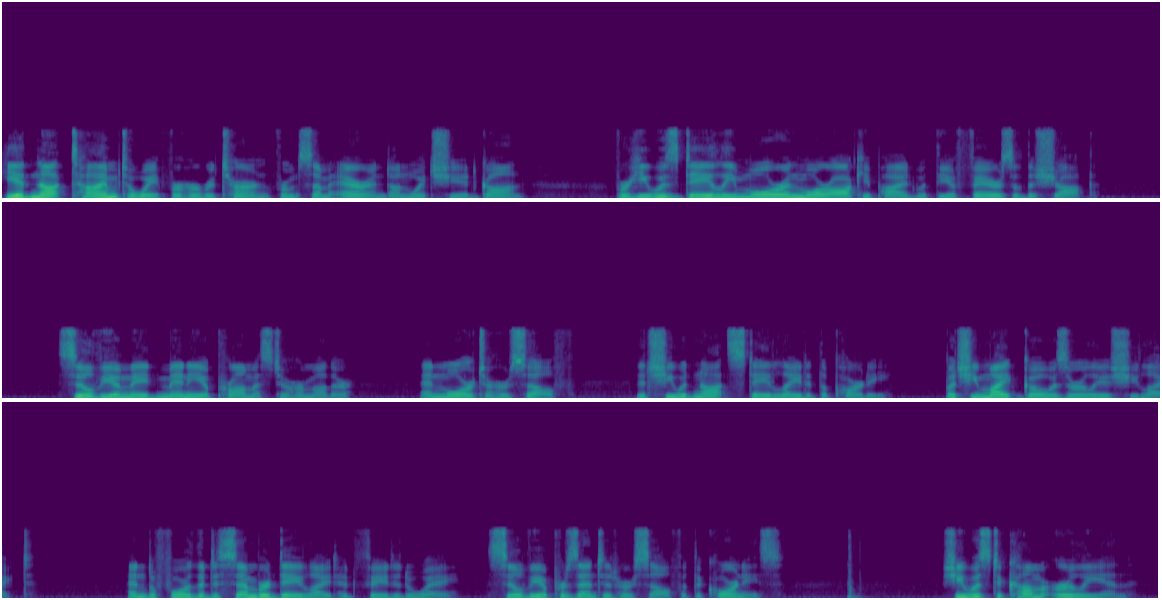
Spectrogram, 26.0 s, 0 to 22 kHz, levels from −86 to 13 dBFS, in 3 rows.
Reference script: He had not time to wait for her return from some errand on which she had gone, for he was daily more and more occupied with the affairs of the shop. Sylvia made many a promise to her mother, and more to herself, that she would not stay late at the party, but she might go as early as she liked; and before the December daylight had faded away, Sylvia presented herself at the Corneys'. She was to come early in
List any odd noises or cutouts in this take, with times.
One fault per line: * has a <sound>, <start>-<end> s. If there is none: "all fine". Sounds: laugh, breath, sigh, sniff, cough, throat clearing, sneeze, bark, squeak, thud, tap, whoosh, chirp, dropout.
* has a thud, 23.7-23.9 s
